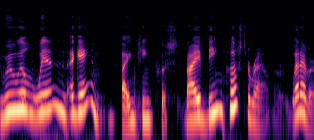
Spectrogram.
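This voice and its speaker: A woman with a high pitch, very wide pitch swings and big swings in loudness, at a fairly slow pace. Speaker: podcast host, hockey fan. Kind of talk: casual podcast monologue. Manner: hesitant, searching for words.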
